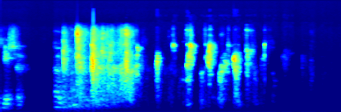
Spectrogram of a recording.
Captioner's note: audience applauding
